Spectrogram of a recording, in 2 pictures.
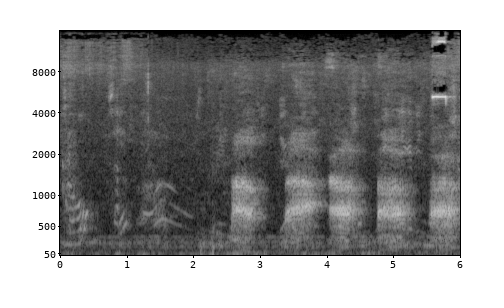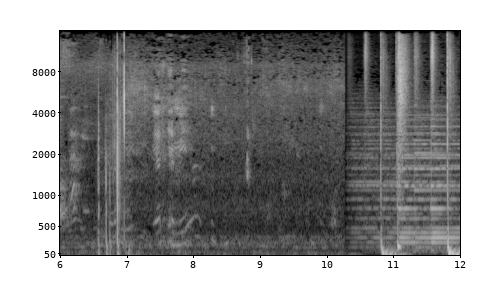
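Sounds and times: seals growling: 2.6s - 6.2s.

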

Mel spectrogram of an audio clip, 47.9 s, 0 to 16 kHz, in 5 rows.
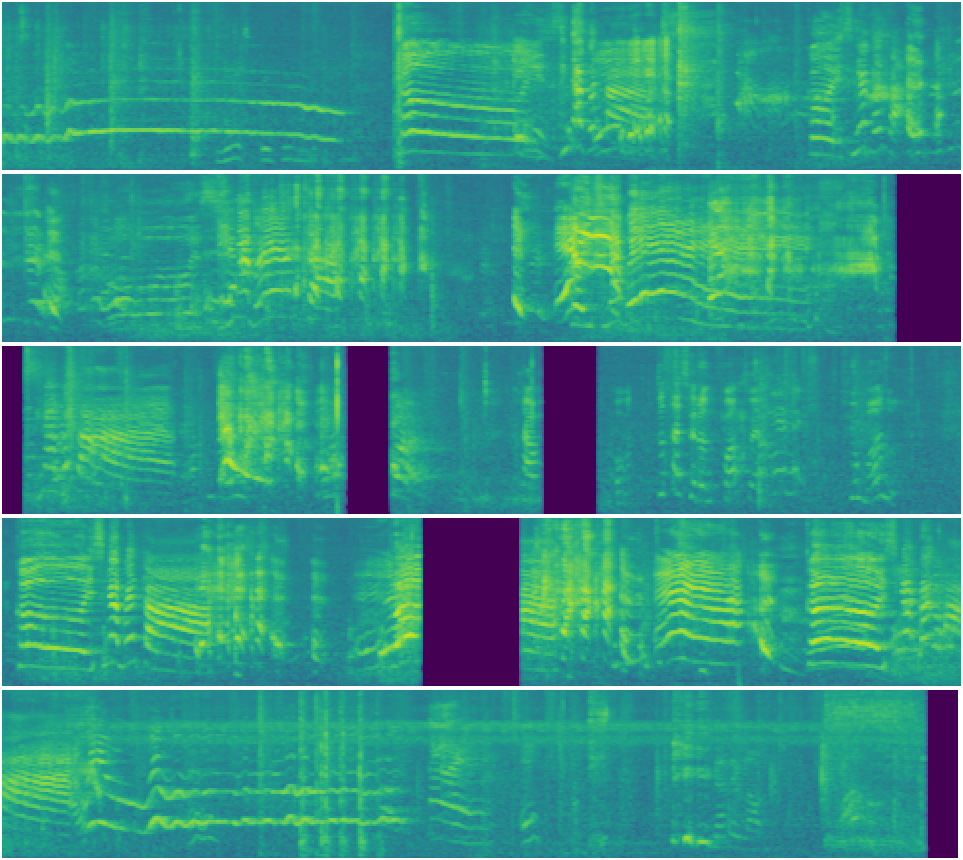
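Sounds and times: baby squealing and giggling: 6.1s - 9.2s
baby crying and squealing: 38.0s - 43.2s.

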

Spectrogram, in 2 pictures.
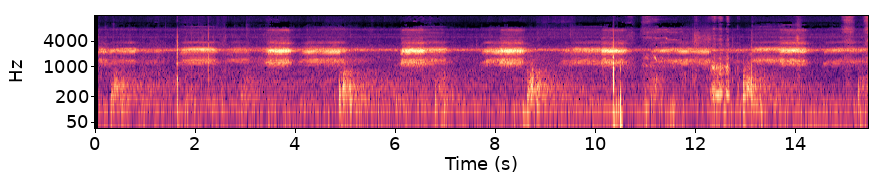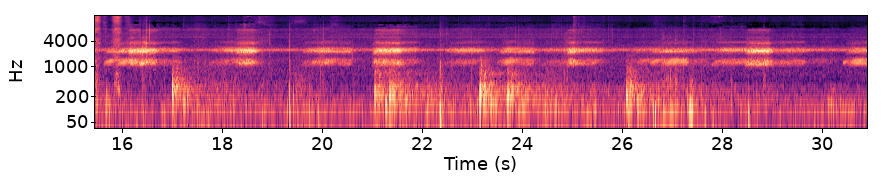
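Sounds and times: treefrog trilling: 9.6s - 17.0s.

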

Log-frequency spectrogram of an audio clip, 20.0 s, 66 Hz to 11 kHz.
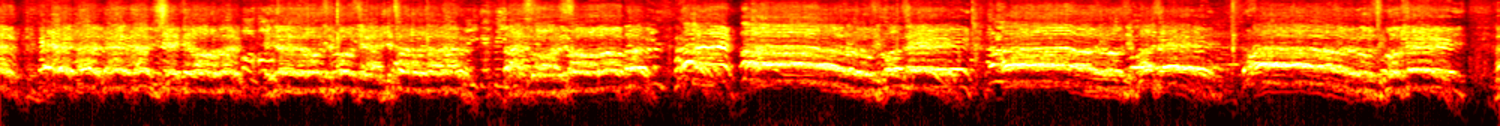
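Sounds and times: men chanting in unison: 0.0s - 20.0s.

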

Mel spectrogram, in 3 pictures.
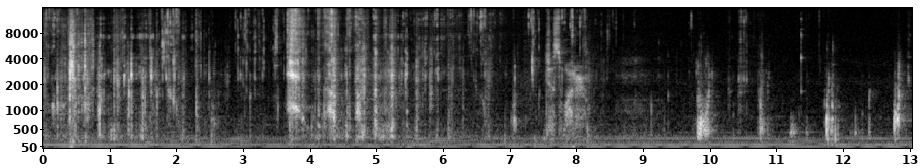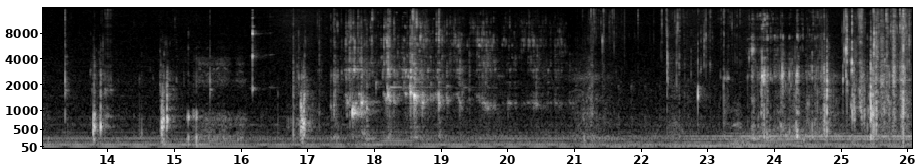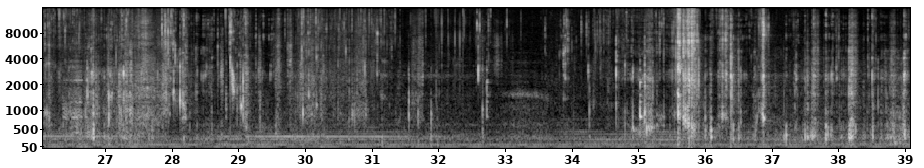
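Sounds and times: crunching and chewing fried food: 0.0s - 13.1s, 16.8s - 39.0s.

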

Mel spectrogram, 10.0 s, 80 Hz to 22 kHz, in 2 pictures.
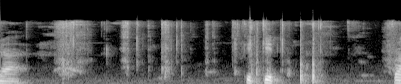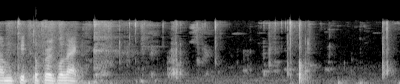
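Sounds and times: taped parcel crinkling: 0.7s - 4.1s.

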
